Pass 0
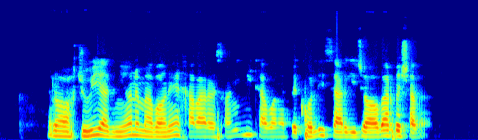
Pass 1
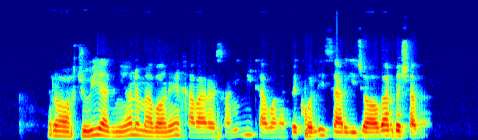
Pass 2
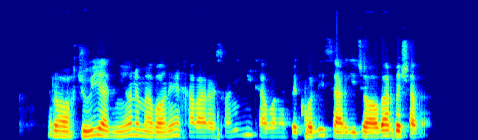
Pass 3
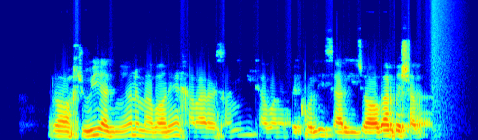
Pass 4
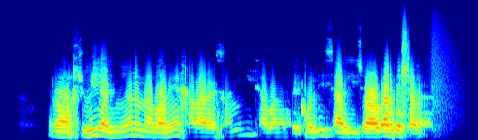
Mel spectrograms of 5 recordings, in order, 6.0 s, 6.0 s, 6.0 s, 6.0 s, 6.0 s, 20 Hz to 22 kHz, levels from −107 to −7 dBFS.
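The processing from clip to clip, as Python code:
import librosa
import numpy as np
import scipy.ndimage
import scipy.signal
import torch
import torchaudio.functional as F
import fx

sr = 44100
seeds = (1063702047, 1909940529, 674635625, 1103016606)

y1 = scipy.signal.sosfilt(scipy.signal.butter(2, 260.0, 'highpass', fs=sr, output='sos'), x)
y1 = fx.low_shelf(y1, sr, hz=480.0, db=7.5)
y1 = F.gain(torch.from_numpy(y1), 6.5).numpy()
y2 = fx.upward_expand(y1, sr, threshold_db=-31.0, expansion=1.5)
y2 = F.gain(torch.from_numpy(y2), -5.0).numpy()
y3 = fx.transient(y2, sr, attack_db=-9, sustain_db=5)
y3 = fx.sustainer(y3, sr, db_per_s=78.0)
y4 = fx.self_delay(y3, sr, depth_ms=0.23)
y4 = fx.bandpass_q(y4, sr, hz=1100.0, q=0.71)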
